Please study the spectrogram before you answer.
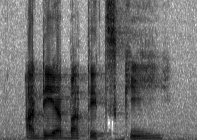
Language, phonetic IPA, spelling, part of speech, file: Czech, [ˈadɪjabatɪt͡skiː], adiabatický, adjective, Cs-adiabatický.ogg
- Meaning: adiabatic (that occurs without gain or loss of heat)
